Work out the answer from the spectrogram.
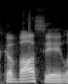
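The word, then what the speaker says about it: Kavosiey: It's Cavassier, like the alcohol.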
